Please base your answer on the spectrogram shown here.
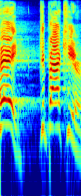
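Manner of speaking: loud, slow, yelled call.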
